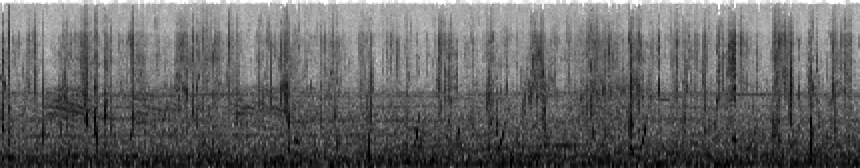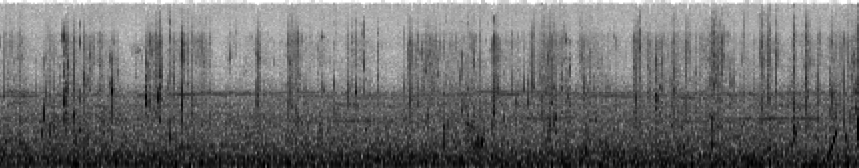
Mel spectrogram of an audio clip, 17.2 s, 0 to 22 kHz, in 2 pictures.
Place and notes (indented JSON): {
  "title": "berlin, plänterwald: spree - the city, the country & me: spree river bank",
  "date": "2014-02-08 12:43:00",
  "description": "lapping waves of the spree river, squeaking drone of the ferris wheel of the abandonned fun fair in the spree park, distant sounds from the power station klingenberg, towboat moves empty coal barges away, crows\nthe city, the country & me: february 8, 2014",
  "latitude": "52.49",
  "longitude": "13.49",
  "timezone": "Europe/Berlin"
}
